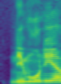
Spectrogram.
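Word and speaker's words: pneumonia: निमोनिया में आपका पी रहता है साइलेंट, निमोनिया में पी क्या रहता है आपका, साइलेंट।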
